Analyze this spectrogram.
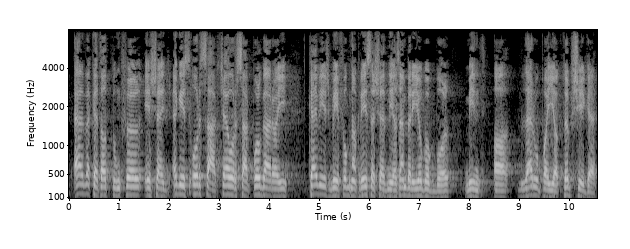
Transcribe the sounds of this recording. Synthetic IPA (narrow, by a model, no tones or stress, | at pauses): ɛlvɛkɛt̪ɒt̪ːuŋkføleːʃɛɟːɛɡeːso̞rsaːkt͡ʃɛo̞rsaːk̚po̞lɡaːɾɒji | kɛveːʒbeːfo̞ɡnɒkreːsɛʃɛd̪niɒzɛmbɛɾijo̞ɡo̞ɡboːl | mint̪ɒzɛwɾoːpɒjiɒkt̪ø̞pʃeːɡɛ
